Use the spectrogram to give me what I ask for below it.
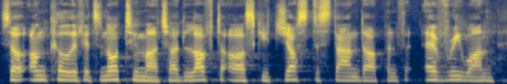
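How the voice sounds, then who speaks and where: A man's voice: a little high, flat delivery, normal speed, background noise. A man giving a heartfelt memorial tribute from a stage, ending with a poetry reading. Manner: heartfelt, briefly emotional. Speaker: master of ceremonies at a memorial. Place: large hall, on stage. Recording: long hall reverb.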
